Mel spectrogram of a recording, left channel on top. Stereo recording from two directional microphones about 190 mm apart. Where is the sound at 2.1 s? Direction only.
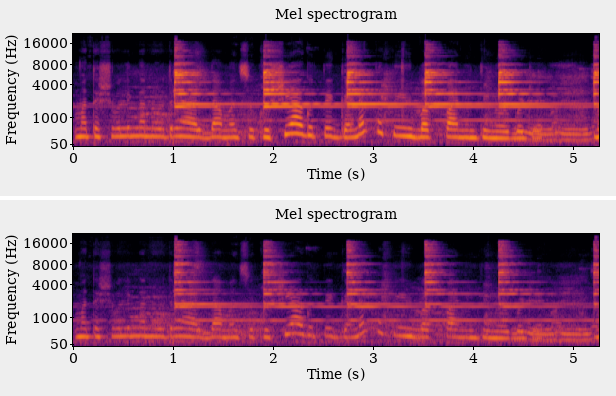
50° left (ahead or behind).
